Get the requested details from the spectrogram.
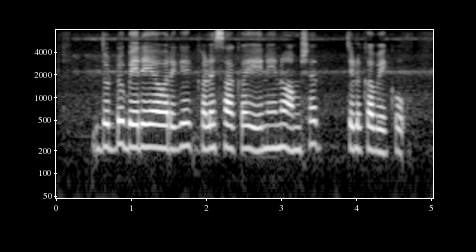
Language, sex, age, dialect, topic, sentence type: Kannada, female, 51-55, Central, banking, question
